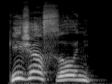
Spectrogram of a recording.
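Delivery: put-on high call to a girl across the meadow; first high call of Miss. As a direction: call out to get her attention. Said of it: "Szabó János elkiáltotta magát".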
